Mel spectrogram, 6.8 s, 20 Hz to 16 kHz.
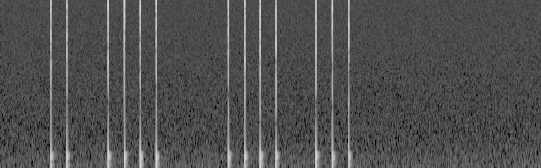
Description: Tap code, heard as knocks on a wall, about 5 knocks a second. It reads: IS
